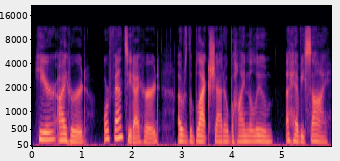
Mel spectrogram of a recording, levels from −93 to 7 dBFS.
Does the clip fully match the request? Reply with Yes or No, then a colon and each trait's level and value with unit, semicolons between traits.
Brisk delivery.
No: average, 160 wpm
